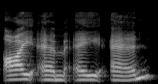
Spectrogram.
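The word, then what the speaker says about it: Imane: So his name is spelled I-M-A-N and then I-man.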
